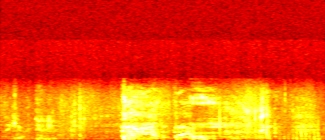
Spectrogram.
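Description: Faint speech away from the microphone, with brief words about a second and a half in; otherwise a quiet room.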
